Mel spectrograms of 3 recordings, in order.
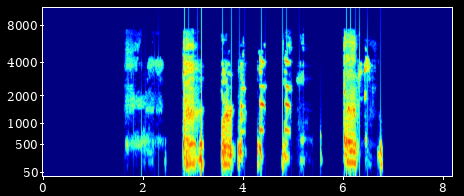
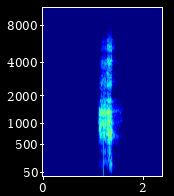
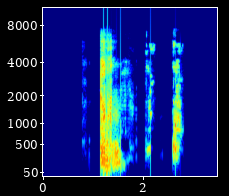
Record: {"three_cough_length": "8.2 s", "three_cough_amplitude": 32184, "three_cough_signal_mean_std_ratio": 0.35, "exhalation_length": "2.4 s", "exhalation_amplitude": 1811, "exhalation_signal_mean_std_ratio": 0.26, "cough_length": "3.5 s", "cough_amplitude": 28065, "cough_signal_mean_std_ratio": 0.3, "survey_phase": "beta (2021-08-13 to 2022-03-07)", "age": "45-64", "gender": "Female", "wearing_mask": "No", "symptom_cough_any": true, "symptom_runny_or_blocked_nose": true, "symptom_shortness_of_breath": true, "symptom_onset": "2 days", "smoker_status": "Ex-smoker", "respiratory_condition_asthma": false, "respiratory_condition_other": false, "recruitment_source": "Test and Trace", "submission_delay": "1 day", "covid_test_result": "Positive", "covid_test_method": "RT-qPCR", "covid_ct_value": 16.2, "covid_ct_gene": "ORF1ab gene", "covid_ct_mean": 16.8, "covid_viral_load": "3200000 copies/ml", "covid_viral_load_category": "High viral load (>1M copies/ml)"}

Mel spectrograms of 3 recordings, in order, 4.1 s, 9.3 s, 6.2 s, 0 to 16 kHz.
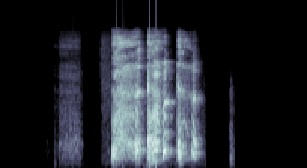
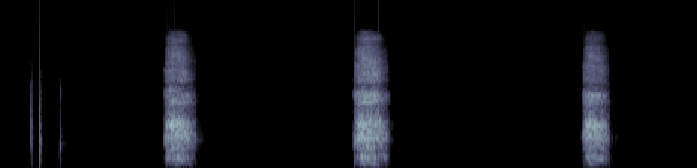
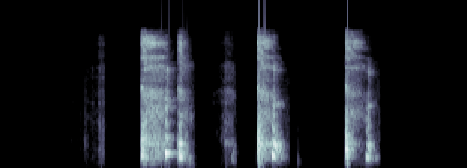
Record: {"cough_length": "4.1 s", "cough_amplitude": 22716, "cough_signal_mean_std_ratio": 0.35, "exhalation_length": "9.3 s", "exhalation_amplitude": 1933, "exhalation_signal_mean_std_ratio": 0.27, "three_cough_length": "6.2 s", "three_cough_amplitude": 22692, "three_cough_signal_mean_std_ratio": 0.29, "survey_phase": "beta (2021-08-13 to 2022-03-07)", "age": "45-64", "gender": "Female", "wearing_mask": "No", "symptom_cough_any": true, "symptom_runny_or_blocked_nose": true, "symptom_shortness_of_breath": true, "symptom_sore_throat": true, "symptom_fatigue": true, "symptom_fever_high_temperature": true, "symptom_change_to_sense_of_smell_or_taste": true, "symptom_loss_of_taste": true, "symptom_onset": "7 days", "smoker_status": "Never smoked", "respiratory_condition_asthma": false, "respiratory_condition_other": false, "recruitment_source": "Test and Trace", "submission_delay": "2 days", "covid_test_result": "Positive", "covid_test_method": "RT-qPCR", "covid_ct_value": 19.5, "covid_ct_gene": "N gene", "covid_ct_mean": 20.1, "covid_viral_load": "260000 copies/ml", "covid_viral_load_category": "Low viral load (10K-1M copies/ml)"}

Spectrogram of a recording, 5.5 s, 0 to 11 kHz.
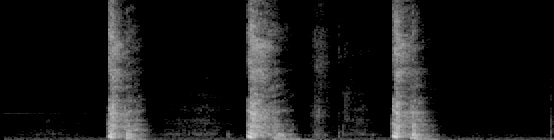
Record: {"three_cough_length": "5.5 s", "three_cough_amplitude": 6466, "three_cough_signal_mean_std_ratio": 0.27, "survey_phase": "beta (2021-08-13 to 2022-03-07)", "age": "45-64", "gender": "Male", "wearing_mask": "No", "symptom_cough_any": true, "symptom_runny_or_blocked_nose": true, "symptom_fatigue": true, "symptom_headache": true, "symptom_onset": "3 days", "smoker_status": "Never smoked", "respiratory_condition_asthma": false, "respiratory_condition_other": false, "recruitment_source": "Test and Trace", "submission_delay": "1 day", "covid_test_result": "Positive", "covid_test_method": "RT-qPCR", "covid_ct_value": 15.6, "covid_ct_gene": "ORF1ab gene", "covid_ct_mean": 15.7, "covid_viral_load": "6800000 copies/ml", "covid_viral_load_category": "High viral load (>1M copies/ml)"}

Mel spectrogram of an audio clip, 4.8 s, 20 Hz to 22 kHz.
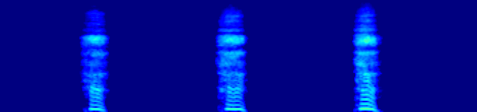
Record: {"exhalation_length": "4.8 s", "exhalation_amplitude": 1885, "exhalation_signal_mean_std_ratio": 0.28, "survey_phase": "beta (2021-08-13 to 2022-03-07)", "age": "45-64", "gender": "Male", "wearing_mask": "No", "symptom_none": true, "smoker_status": "Never smoked", "respiratory_condition_asthma": false, "respiratory_condition_other": false, "recruitment_source": "REACT", "submission_delay": "2 days", "covid_test_result": "Negative", "covid_test_method": "RT-qPCR", "influenza_a_test_result": "Negative", "influenza_b_test_result": "Negative"}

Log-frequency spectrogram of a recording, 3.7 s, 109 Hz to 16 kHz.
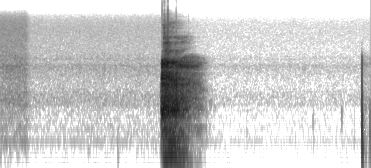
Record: {"cough_length": "3.7 s", "cough_amplitude": 25812, "cough_signal_mean_std_ratio": 0.2, "survey_phase": "beta (2021-08-13 to 2022-03-07)", "age": "18-44", "gender": "Male", "wearing_mask": "No", "symptom_none": true, "symptom_onset": "6 days", "smoker_status": "Never smoked", "respiratory_condition_asthma": false, "respiratory_condition_other": false, "recruitment_source": "REACT", "submission_delay": "3 days", "covid_test_result": "Negative", "covid_test_method": "RT-qPCR", "influenza_a_test_result": "Negative", "influenza_b_test_result": "Negative"}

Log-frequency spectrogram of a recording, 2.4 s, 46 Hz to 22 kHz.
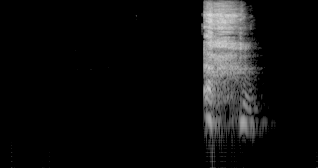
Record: {"cough_length": "2.4 s", "cough_amplitude": 16101, "cough_signal_mean_std_ratio": 0.3, "survey_phase": "beta (2021-08-13 to 2022-03-07)", "age": "18-44", "gender": "Female", "wearing_mask": "No", "symptom_none": true, "smoker_status": "Never smoked", "respiratory_condition_asthma": false, "respiratory_condition_other": false, "recruitment_source": "REACT", "submission_delay": "2 days", "covid_test_result": "Negative", "covid_test_method": "RT-qPCR", "covid_ct_value": 40.0, "covid_ct_gene": "N gene"}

